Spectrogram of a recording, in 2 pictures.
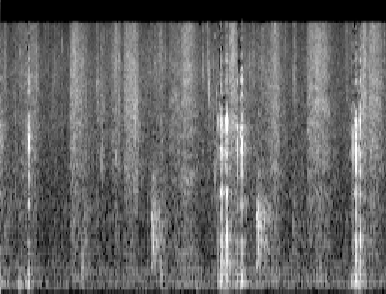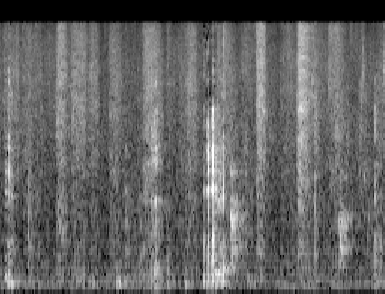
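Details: Indonesian pig oinking while it breathes and eats. Harsh broadband grunts rise out of a steady bed of chewing and snuffling noise, loudest near the third, fifth and eighth seconds.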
